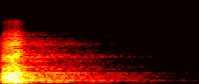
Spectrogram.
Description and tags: This sample was created taking as a starting point a synth perc sound from a VST percussion synth. This creates a lot of high frequency contents which was not present in the original sample.This sound is intended to be part of an electronic or glitch "percussion" set.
